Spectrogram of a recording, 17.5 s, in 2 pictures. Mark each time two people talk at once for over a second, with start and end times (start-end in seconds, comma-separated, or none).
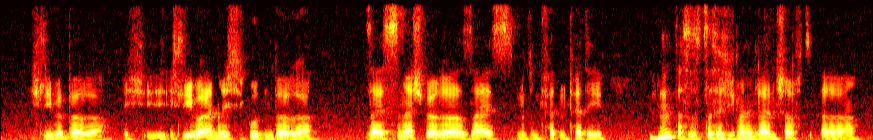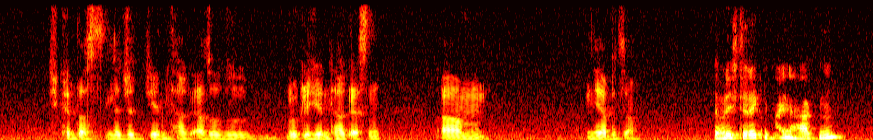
none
